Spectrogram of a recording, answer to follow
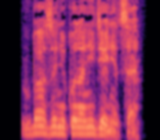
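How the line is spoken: Calm remark. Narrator (Russian): спокойно заметил

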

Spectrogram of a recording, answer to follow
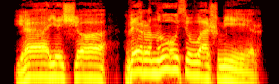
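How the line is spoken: Devil's roar, very close. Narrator (Russian): Совсем рядом проревел дьявол

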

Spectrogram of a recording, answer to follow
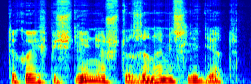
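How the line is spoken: Quiet. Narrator (Russian): Мара сказала тихо

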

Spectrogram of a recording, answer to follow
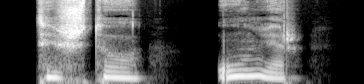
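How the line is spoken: Frightened, slurred whisper. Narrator (Russian): испуганно прошептала я, с трудом шевеля языком

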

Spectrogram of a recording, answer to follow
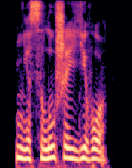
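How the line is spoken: Growl. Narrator (Russian): зарычал Блейн

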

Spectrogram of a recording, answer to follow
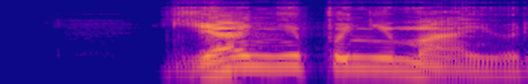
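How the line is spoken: Sharp, abrupt. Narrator (Russian): резко заявил он

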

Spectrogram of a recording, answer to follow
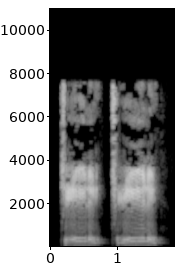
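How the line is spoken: Muttering. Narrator (Russian): забормотал Хлебоводов

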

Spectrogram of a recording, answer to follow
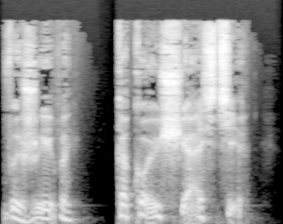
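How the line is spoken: Sobbing. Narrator (Russian): всхлипнула она

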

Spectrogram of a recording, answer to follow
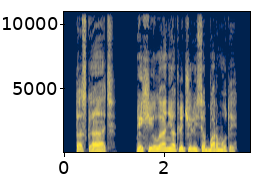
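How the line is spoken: Snorting. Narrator (Russian): хмыкнул Толя Грохот

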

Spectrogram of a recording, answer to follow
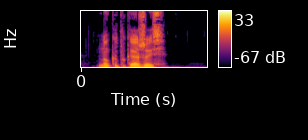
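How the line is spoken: Hurried call. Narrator (Russian): торопливо подозвал Олег

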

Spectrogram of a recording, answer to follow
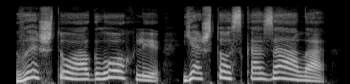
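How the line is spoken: Girl screaming, spluttering. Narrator (Russian): продолжала вопить девушка, брызжа слюной

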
